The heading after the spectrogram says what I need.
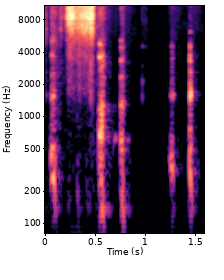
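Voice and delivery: breathless whisper through a laugh; barely voiced, still laughing; soft whispered it's all good. Real, not acted. Laughing reassurance.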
